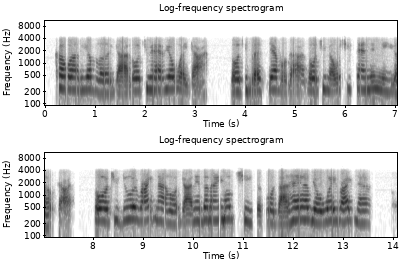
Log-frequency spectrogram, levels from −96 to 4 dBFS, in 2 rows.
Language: English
